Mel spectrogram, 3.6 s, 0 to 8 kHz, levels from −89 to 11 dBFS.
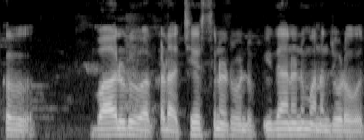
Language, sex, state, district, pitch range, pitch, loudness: Telugu, male, Telangana, Nalgonda, 115-130 Hz, 125 Hz, -17 LUFS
